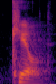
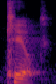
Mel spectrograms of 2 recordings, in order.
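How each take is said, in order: First: Said in the usual way. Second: "Killed" said as "kilt"; T ending. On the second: Shown as a demonstration. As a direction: swap the final D of "Killed" for a T. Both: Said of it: "sneak a T in".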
